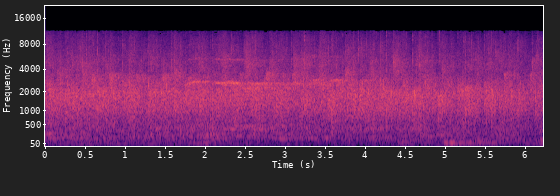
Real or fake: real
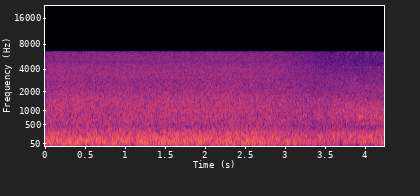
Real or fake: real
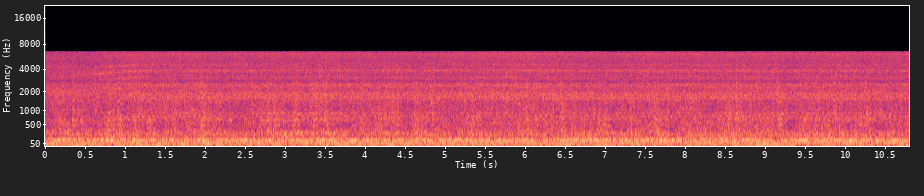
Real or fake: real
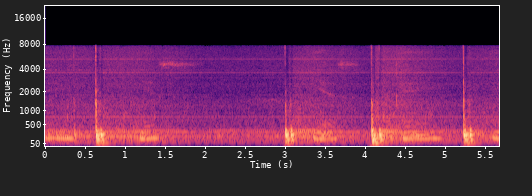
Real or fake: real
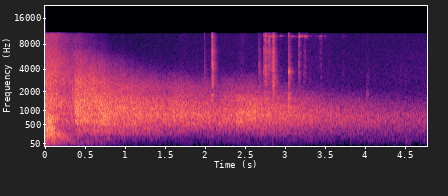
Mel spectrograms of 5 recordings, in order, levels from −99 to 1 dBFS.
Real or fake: real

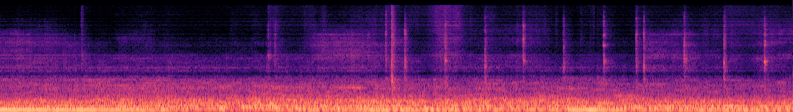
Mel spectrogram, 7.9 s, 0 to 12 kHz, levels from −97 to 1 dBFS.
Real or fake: fake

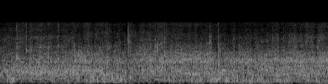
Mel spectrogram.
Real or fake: fake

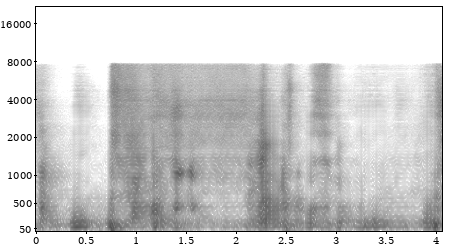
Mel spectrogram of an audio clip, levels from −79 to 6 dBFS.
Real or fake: fake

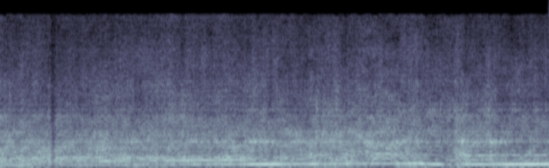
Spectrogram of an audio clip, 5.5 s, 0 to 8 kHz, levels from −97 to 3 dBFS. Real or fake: fake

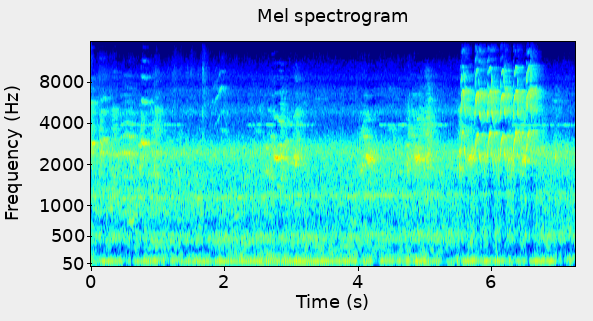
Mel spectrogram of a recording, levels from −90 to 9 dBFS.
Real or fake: real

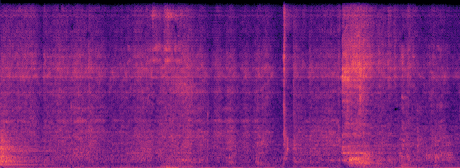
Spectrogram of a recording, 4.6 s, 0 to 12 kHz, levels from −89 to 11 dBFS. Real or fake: fake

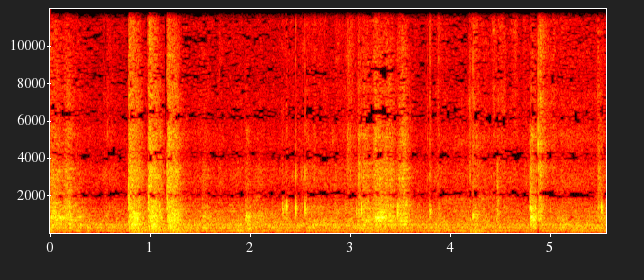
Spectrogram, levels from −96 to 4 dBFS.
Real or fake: real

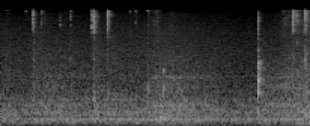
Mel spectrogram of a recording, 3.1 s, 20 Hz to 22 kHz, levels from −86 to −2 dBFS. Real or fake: fake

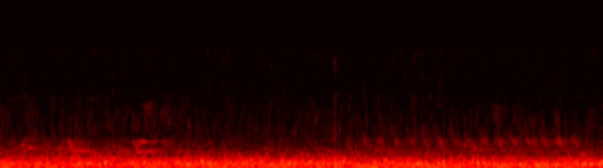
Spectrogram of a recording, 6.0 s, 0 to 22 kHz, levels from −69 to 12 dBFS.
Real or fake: fake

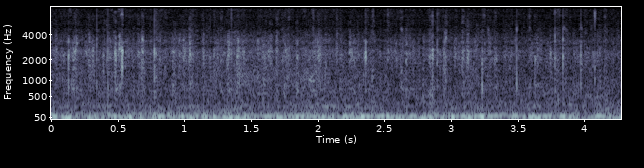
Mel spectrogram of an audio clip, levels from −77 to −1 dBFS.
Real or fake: fake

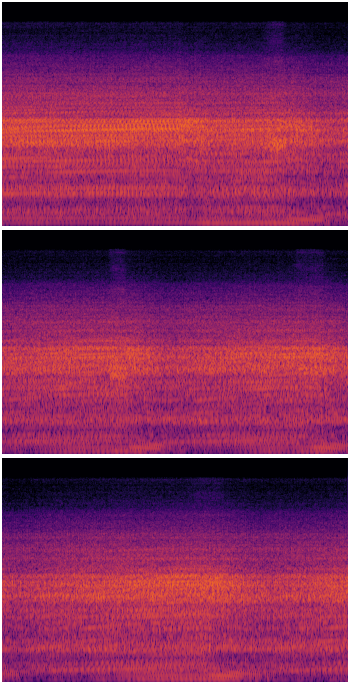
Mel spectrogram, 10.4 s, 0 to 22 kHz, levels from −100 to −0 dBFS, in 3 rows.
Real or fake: real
